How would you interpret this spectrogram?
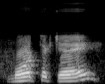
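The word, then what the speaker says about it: Mortdecai: I'm not even sure I can really even pronounce this uh Mor it's uh m o r t d e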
